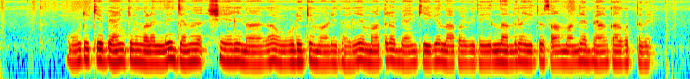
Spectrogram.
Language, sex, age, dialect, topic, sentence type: Kannada, male, 41-45, Central, banking, statement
